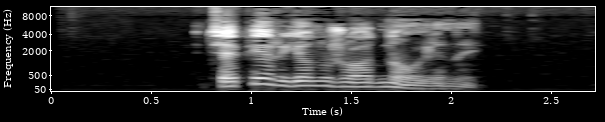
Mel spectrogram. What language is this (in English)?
Belarusian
